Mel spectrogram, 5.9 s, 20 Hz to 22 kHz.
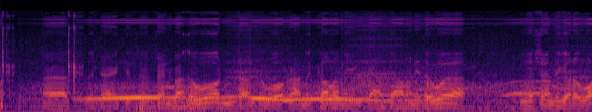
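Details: Grey seals at the Donna Nook Nature Reserve, Lincolnshire, on 19 November, among hundreds of seals with newborn pups in a breeding colony. Long, wavering, harmonic wails rise and fall in drawn-out moans that overlap continuously, with faint people's voices.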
